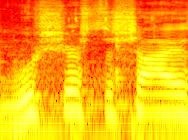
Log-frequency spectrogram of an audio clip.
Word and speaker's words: Worcestershire: It takes 1/2 cup of beef fat, 1 cup of coffee, 1 tablespoon of Worcester sauce, and you can pronounce it Worcestershire sauce, Worcester sauce, Mr.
